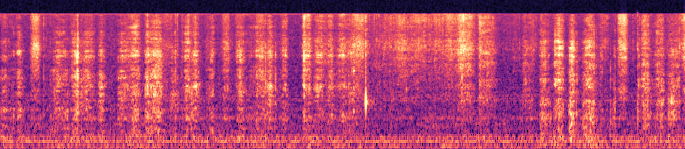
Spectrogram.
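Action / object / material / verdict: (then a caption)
scrape / paper sheet under a metal pen nib / paper / none. A metal dip-pen nib scratches out cursive writing on a crumpled, aged-look paper sheet held in place by a fingertip. Quiet, continuous scratchy pen strokes ride over a steady low hum, with a brief thin squeak midway.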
